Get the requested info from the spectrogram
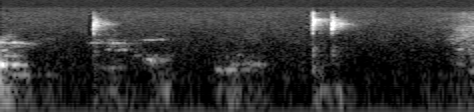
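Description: Near silence, with a few faint short clicks: one at the start, one about half a second in, and a quick double click near the end.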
